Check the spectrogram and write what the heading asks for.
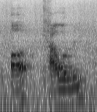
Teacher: calorie has what's known as a schwa so it's like an open vowel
